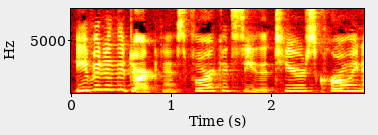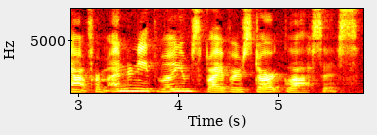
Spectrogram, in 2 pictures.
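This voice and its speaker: Animated woman reading aloud, fairly high voice. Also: normal speed. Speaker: read-aloud host and storyteller. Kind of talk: expressive children's book read-aloud.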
